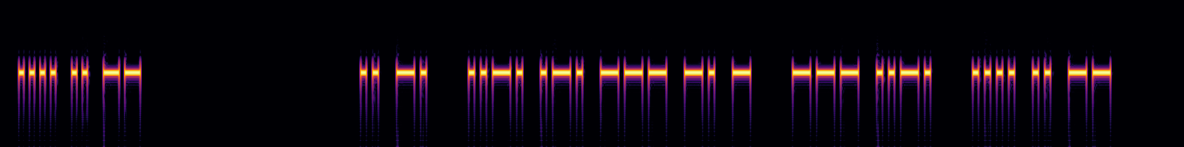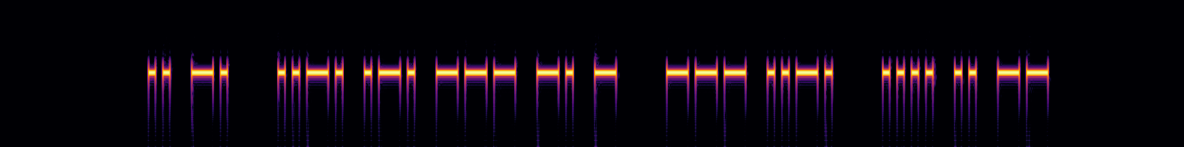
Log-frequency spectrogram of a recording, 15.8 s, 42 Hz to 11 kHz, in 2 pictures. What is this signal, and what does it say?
Morse code, heard as a keyed tone, about 33 wpm, 700 Hz. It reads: HIM IN FRONT OF HIM IN FRONT OF HIM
